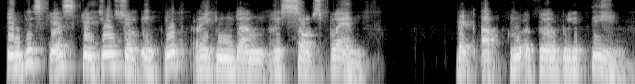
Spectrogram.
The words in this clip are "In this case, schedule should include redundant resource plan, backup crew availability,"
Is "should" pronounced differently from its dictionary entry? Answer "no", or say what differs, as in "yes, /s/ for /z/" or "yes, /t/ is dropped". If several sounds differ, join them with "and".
yes, /s/ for /ʃ/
